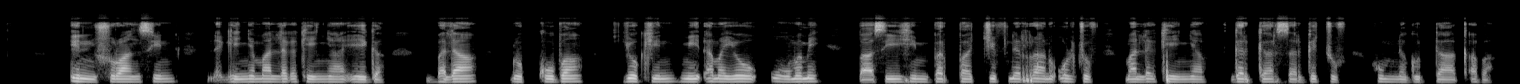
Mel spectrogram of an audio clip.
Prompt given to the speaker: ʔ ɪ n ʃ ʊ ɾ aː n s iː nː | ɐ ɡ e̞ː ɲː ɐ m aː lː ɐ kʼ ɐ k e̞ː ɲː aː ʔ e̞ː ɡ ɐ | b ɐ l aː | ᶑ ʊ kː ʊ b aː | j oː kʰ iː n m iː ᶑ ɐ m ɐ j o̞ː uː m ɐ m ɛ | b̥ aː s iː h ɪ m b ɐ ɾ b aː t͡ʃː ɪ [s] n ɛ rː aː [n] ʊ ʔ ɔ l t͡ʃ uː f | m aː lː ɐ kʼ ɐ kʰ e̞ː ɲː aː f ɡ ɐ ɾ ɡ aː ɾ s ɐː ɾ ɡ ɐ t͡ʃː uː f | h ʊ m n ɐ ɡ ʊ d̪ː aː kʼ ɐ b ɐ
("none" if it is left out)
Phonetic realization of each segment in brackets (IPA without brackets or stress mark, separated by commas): f, n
